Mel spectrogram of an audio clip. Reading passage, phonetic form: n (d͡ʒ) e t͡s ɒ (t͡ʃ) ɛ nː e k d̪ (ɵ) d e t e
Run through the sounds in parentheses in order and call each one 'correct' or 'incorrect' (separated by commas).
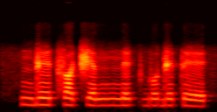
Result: incorrect, correct, incorrect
